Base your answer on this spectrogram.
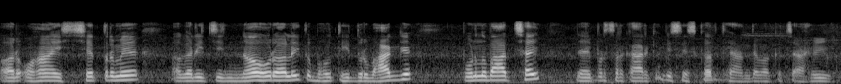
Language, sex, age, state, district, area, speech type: Maithili, male, 60+, Bihar, Sitamarhi, rural, spontaneous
